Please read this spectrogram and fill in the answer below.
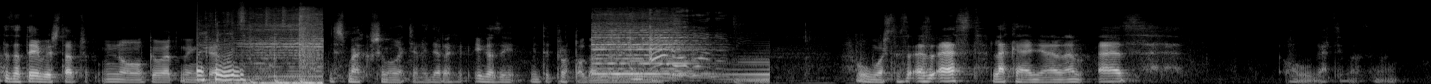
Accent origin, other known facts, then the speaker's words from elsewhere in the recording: Hungary; Mondjuk vidéken köszönök, mert kisfaluban lakunk 1000 ember, és hát nem lakok ott, de hogy onnan származom, de Budapesten.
